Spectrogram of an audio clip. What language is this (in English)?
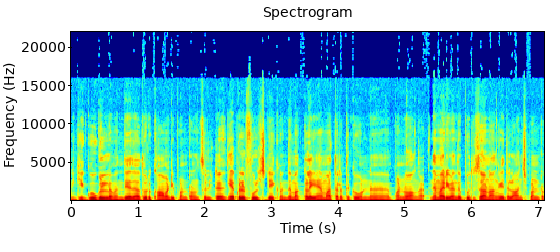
Tamil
